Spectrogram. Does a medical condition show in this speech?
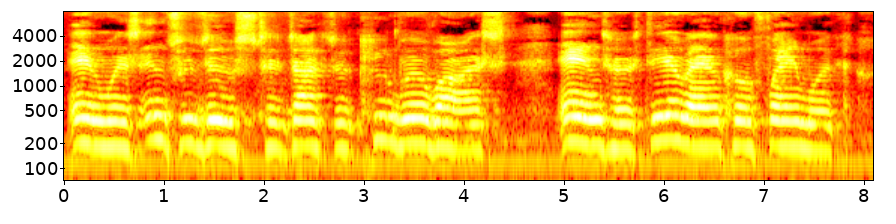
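Yes: traumatic brain injury; speech impairment.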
